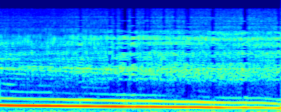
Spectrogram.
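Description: A man's voice making one long, slowly falling vocal sound effect, imitating a paper airplane gliding down.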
